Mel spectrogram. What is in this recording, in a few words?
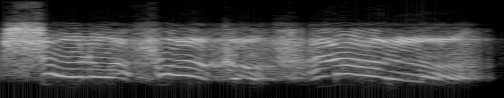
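Italian on fire mood high, speech; War Thunder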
